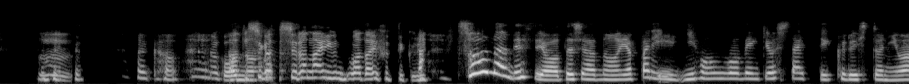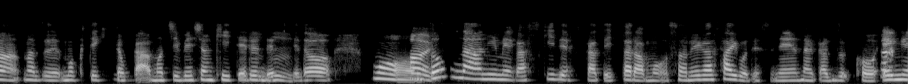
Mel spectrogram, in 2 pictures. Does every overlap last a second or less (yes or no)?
yes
